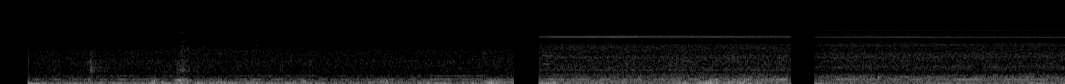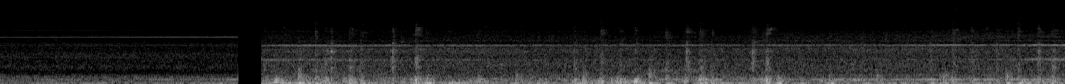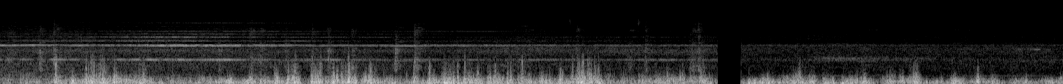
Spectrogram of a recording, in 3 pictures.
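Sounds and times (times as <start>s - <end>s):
steady high whine: 5.4s - 31.3s
train rumble: 13.3s - 31.9s
wheels clacking over rail joints: 13.6s - 22.0s.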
